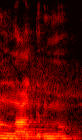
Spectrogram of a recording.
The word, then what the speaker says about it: lágrima: Digamos aqui que eu tenho lágrima. Lágrima. Então, a minha sílaba tônica é essa. Aqui eu tenho minha última, aqui eu tenho a minha penúltima e ela é a antepenúltima.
